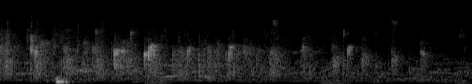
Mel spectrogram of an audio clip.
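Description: An audience applauds a performer again after a performance, with a dense, steady patter of many hands clapping, moderately loud at first and easing off slightly toward the end, with faint crowd murmur underneath.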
